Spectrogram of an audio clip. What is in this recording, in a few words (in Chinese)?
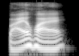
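"败坏", Chinese; HSK6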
